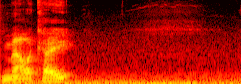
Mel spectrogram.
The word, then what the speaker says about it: malachite: It's pronounced Malachite.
